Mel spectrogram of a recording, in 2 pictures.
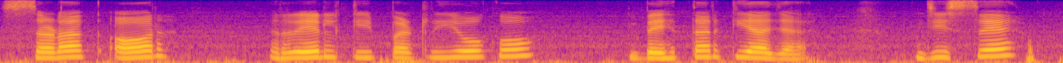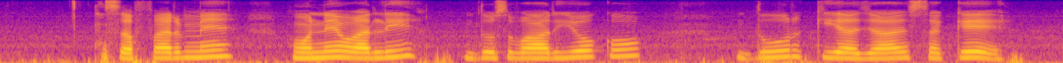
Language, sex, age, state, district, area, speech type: Urdu, female, 60+, Bihar, Gaya, urban, spontaneous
